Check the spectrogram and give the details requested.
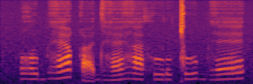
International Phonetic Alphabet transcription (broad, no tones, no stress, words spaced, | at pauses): ʁubʱæ qæ̰dʱæ ɦaxu ɾuǀu bʱɛ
